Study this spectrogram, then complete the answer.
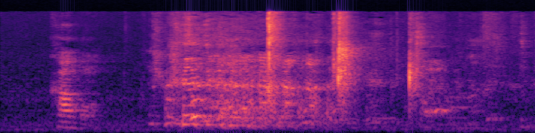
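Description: Several young people laugh loudly nearby.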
